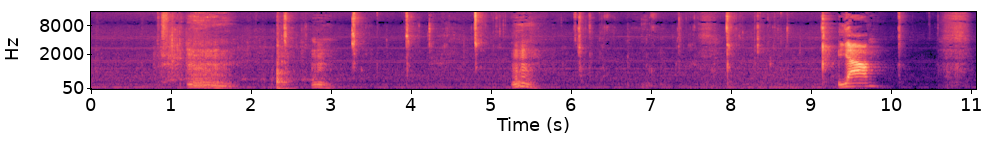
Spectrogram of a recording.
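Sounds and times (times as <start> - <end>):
person humming: 1.2 - 1.9, 2.7 - 3.1
person chewing: 3.1 - 5.2, 6.0 - 8.9.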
